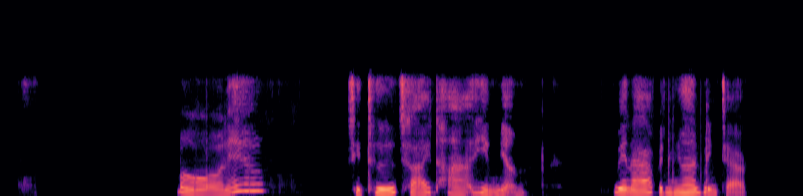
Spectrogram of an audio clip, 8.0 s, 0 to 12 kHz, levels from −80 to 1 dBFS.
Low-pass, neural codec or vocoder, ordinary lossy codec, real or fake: 7.2 kHz; codec, 16 kHz, 2 kbps, X-Codec, HuBERT features, trained on LibriSpeech; Opus, 64 kbps; fake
